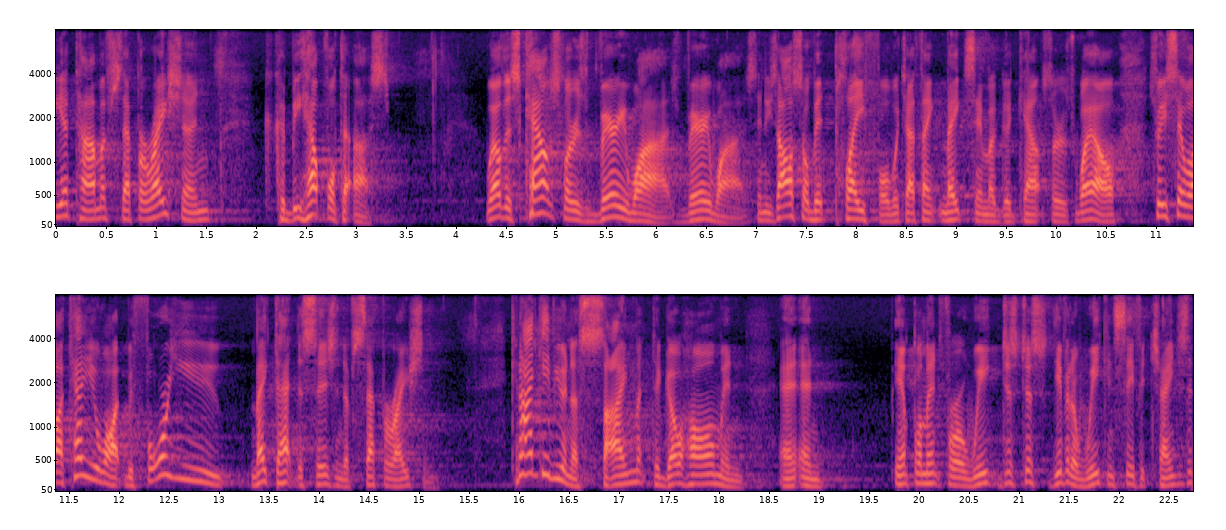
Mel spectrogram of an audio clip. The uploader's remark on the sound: from the 2018 marriage conference hosted at Parkwood.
